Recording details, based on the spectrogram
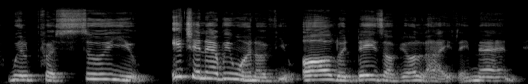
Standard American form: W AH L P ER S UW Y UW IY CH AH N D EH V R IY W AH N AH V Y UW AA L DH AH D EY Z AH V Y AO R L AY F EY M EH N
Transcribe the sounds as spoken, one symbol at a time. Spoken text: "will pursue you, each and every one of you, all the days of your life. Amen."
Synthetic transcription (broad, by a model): W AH L P ER S UW Y UW IY CH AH N EH V R IY W AH N AH V Y UW AA L DH AH D EY Z AH V Y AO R L AY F EY M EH N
